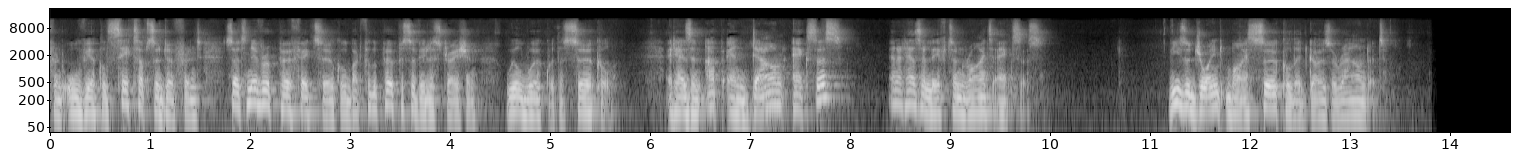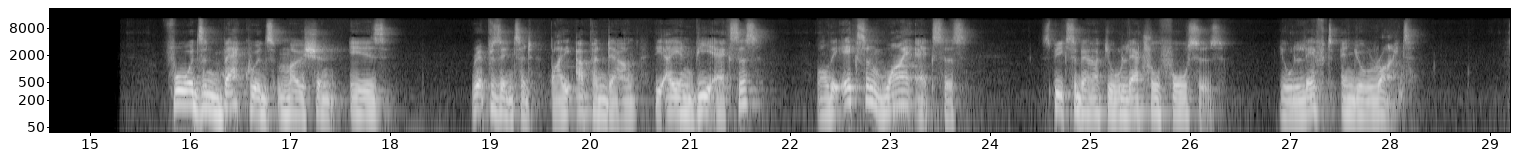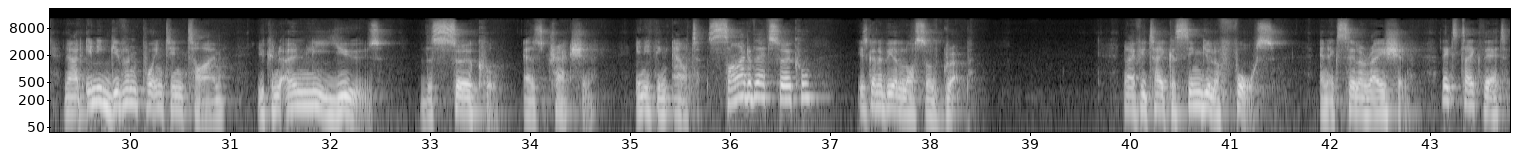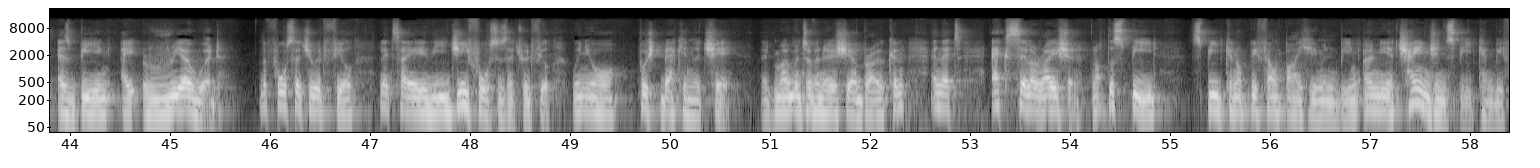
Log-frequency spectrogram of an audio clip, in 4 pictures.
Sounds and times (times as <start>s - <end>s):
Male speech, man speaking: 0.0s - 10.0s, 11.2s - 13.5s, 15.8s - 18.1s, 18.8s - 23.9s, 24.5s - 28.4s, 29.3s - 38.6s, 39.9s - 58.3s.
